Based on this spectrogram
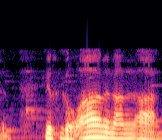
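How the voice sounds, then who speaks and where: Music plays in the background as a man speaks. His pitch is medium, with ordinary pitch variation. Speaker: camp founding father. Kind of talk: reminiscing talk about history.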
